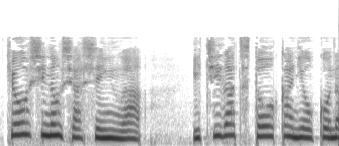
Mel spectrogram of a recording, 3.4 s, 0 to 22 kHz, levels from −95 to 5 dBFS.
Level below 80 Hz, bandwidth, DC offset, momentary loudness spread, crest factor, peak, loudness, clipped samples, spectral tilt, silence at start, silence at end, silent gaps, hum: -66 dBFS; 7.8 kHz; under 0.1%; 9 LU; 12 dB; -12 dBFS; -24 LUFS; under 0.1%; -6.5 dB/octave; 0.1 s; 0 s; none; none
